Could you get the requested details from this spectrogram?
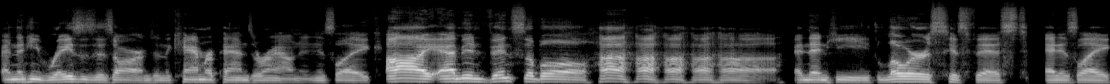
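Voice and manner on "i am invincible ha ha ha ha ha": deeper, loud, slow, menacing gloating villain voice. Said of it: "his voice gets a lot deeper and more menacing".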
